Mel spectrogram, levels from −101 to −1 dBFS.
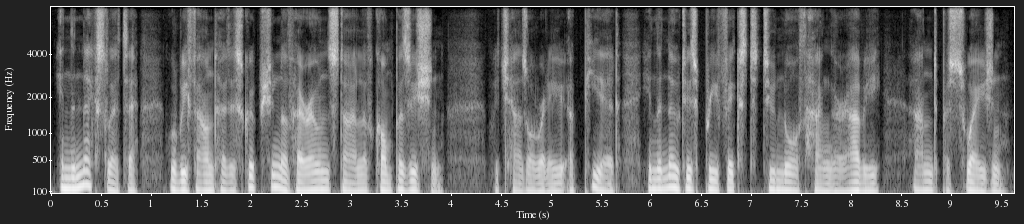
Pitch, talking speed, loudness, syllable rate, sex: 100 Hz, 175 wpm, -16 LUFS, 5.9 syllables/s, male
